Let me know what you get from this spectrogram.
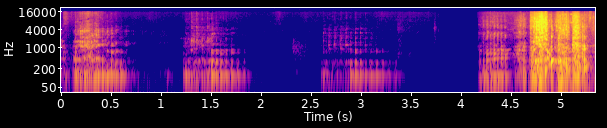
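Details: Lion giving a few deep grunting roars spaced about a second apart, fading, then a louder, harsher burst at the end.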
